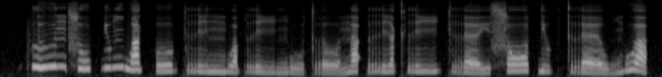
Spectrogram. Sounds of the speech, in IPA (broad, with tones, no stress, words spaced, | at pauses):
pʰlɯː˥˩nsoː˦˥p̚jɯ˥˩ŋ wa˥˩k̚ʔɤː˦˥ kri˧nmu˧a̯priː˨˩ ŋuː˨˩trɤː˩˦na˥˩ʔ ri˦˥a̯kʰriː˦˥ krɛː˩˦j sɔː˥˩t̚jɯ˦˥k̚trɛː˨˩w mu˥˩a̯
